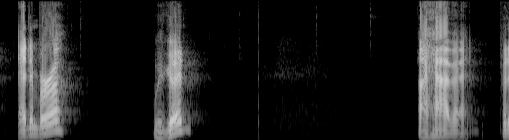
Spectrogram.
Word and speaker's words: Edinburgh: course in merch BCB Eden Burr I'm probably pronouncing that right Eden Burrow recently doubled its membership to two and it's going strong have you ever visited no let me type it into Google the capital of Scotland let me see how to pronounce it so not sound like a jerk Sox oh come on you don't need a four minute video to explain how to pronounce that foreign Edinburgh how about that Edinburgh we good I haven't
